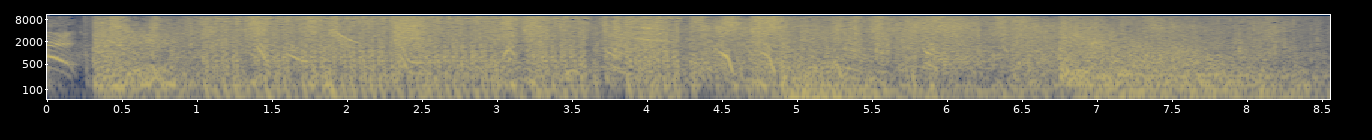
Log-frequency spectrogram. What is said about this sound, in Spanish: Entonces llegan las batallas, los disparos, las heridas y, por desgracia, los muertos.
